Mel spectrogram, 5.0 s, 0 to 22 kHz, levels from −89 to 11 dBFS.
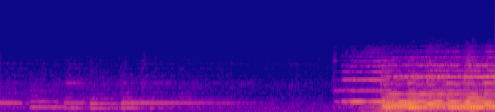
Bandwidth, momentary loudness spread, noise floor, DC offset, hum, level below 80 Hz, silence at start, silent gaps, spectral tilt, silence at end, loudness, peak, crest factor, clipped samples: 4.2 kHz; 25 LU; -63 dBFS; under 0.1%; none; -54 dBFS; 0 s; none; -11 dB/octave; 0 s; -24 LUFS; -10 dBFS; 18 dB; under 0.1%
